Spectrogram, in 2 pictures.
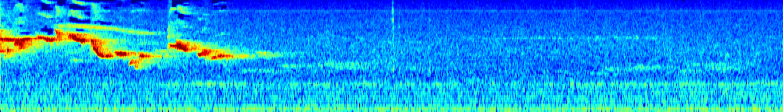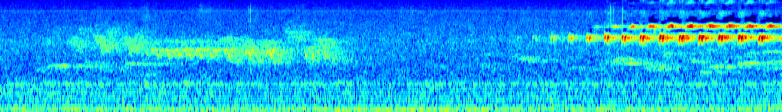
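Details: At the edge of Kabaty forest, a Yellowhammer gives high, fast repeated notes at the start, then a long pause of faint background hiss, before another rapid high phrase begins at the end.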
